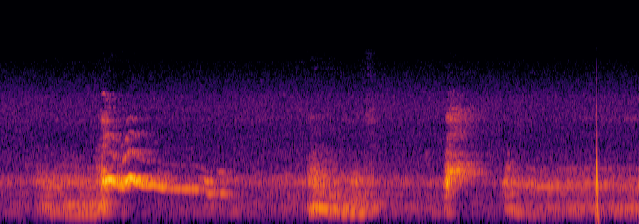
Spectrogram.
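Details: Cavalier King Charles Spaniel playing, giving three short bursts of barking and a brief howl-like whine near one second, separated by quiet pauses, with a sharp click near the end.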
